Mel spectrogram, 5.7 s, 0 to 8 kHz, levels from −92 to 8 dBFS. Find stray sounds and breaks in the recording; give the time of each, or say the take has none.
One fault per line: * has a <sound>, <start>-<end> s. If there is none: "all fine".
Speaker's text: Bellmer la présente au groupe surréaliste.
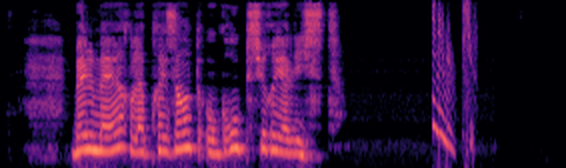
* has a chirp, 4.3-4.8 s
